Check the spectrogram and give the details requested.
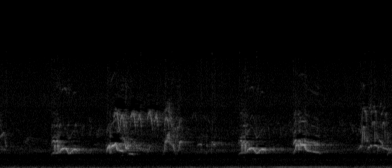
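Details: Robin singing at dawn on Orcas Island: short, bright warbled phrases given in pairs, about four phrases in four seconds with brief pauses between, over a faint steady low hum.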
